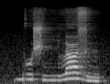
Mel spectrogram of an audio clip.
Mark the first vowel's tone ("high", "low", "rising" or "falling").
high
